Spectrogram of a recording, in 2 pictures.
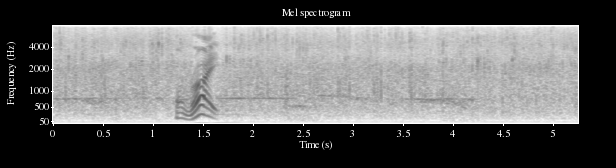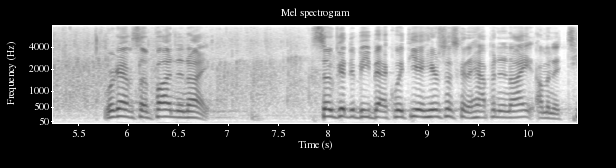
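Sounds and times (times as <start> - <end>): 
audience applauding to welcome a pastor onto the stage: 0.0 - 8.2
speech: 1.2 - 1.9, 5.8 - 7.0, 7.8 - 10.4.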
